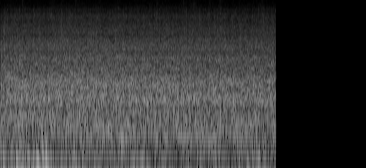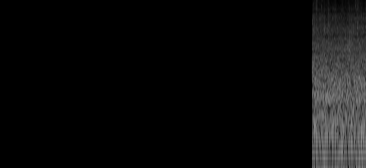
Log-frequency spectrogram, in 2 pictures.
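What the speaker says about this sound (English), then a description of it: "it's raining harder now." Dense, hissing heavy rain falls straight down with no wind, roaring steadily over a pasture, cuts to complete silence for several seconds, then returns just as loud.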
